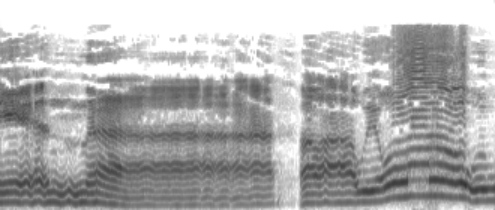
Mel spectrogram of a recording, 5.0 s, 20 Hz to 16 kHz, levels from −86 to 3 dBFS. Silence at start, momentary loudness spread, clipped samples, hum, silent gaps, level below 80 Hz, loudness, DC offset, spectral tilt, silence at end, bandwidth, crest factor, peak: 0 s; 7 LU; under 0.1%; none; none; -66 dBFS; -21 LUFS; under 0.1%; -2.5 dB/octave; 0 s; 10.5 kHz; 18 dB; -4 dBFS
